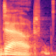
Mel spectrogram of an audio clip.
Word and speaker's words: doubt: on this channel, but the B in doubt is only there because it ultimately goes back to dubitare, right? Which is Latin. Doubt was being spelt without that B in English for ages.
